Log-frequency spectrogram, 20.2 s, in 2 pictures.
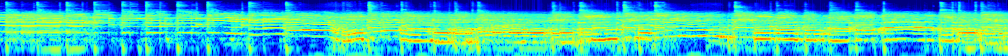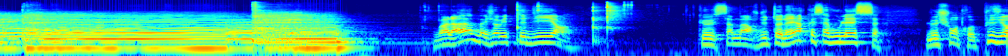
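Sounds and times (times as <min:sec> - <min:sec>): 
heavily overdriven electric guitar with boost pedal and gain: 0:00.0 - 0:14.0
speech: 0:03.4 - 0:04.6, 0:14.5 - 0:15.9, 0:17.1 - 0:20.1.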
